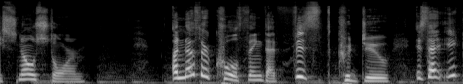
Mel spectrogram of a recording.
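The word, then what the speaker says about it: Fizt: What they came up with is a program called Fist. And yes, I pronounced and spelled that correctly.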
